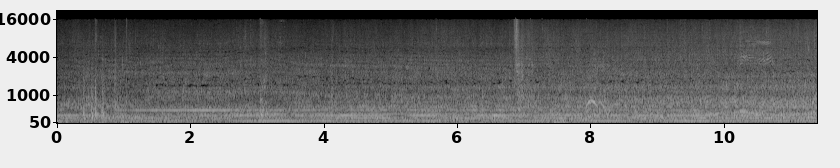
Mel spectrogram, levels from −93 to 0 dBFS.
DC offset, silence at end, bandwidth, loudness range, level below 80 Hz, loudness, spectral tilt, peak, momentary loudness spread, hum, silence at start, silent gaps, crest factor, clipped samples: under 0.1%; 0 s; 16 kHz; 3 LU; -52 dBFS; -36 LUFS; -4 dB/octave; -16 dBFS; 5 LU; none; 0 s; none; 20 dB; under 0.1%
